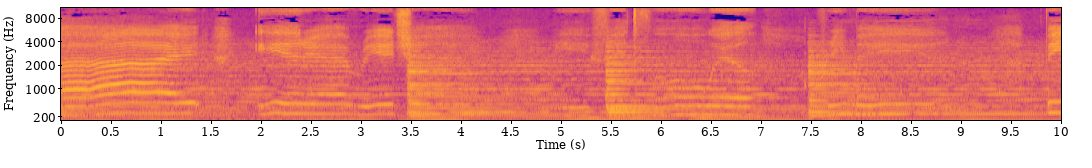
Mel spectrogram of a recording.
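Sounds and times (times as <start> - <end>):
girl singing a slow hymn: 0.0 - 10.0
soft instrumental backing: 0.0 - 10.0.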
